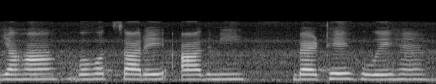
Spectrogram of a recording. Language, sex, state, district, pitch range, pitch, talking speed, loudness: Hindi, female, Haryana, Jhajjar, 230-240 Hz, 235 Hz, 95 wpm, -17 LUFS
